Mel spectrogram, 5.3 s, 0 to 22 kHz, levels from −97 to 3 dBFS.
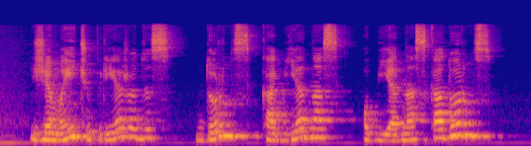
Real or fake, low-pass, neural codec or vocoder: real; 10.8 kHz; none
